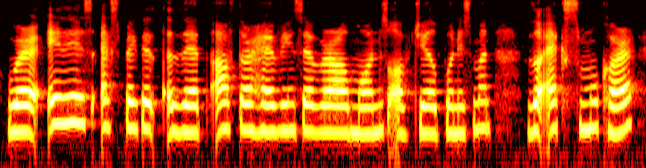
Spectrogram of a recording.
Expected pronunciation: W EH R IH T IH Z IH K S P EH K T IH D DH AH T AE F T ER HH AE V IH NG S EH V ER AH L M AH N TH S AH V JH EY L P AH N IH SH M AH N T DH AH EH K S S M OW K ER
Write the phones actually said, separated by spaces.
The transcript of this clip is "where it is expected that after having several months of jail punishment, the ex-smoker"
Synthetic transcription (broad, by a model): W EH R IH T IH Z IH K S P EH K T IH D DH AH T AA F T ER HH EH V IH NG S EH V ER AH L M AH N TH S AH F JH EY L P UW N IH S M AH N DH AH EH K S S M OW K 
